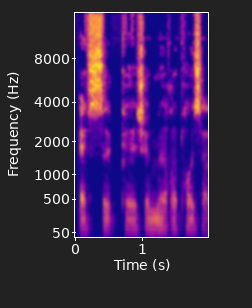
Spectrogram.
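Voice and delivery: "Est-ce que je me repose" slowly separated into its pieces; word by word. Shown as a demonstration. Teacher showing French has many words, "Est-ce que je me repose" slowly separated. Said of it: "has about eight words in it".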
